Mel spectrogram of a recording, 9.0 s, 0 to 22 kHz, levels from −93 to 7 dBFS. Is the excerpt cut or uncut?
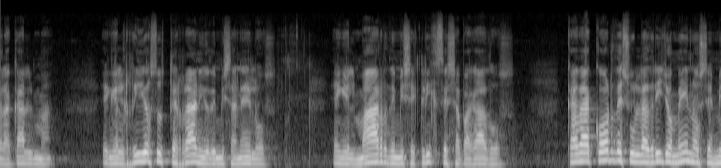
uncut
